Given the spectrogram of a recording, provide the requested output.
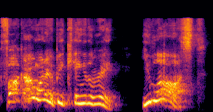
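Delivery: angry wrestler. Retold or imitated.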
